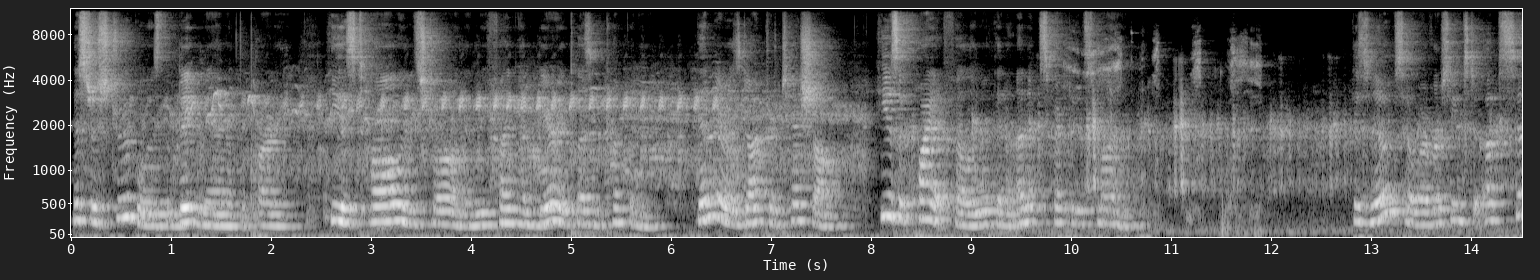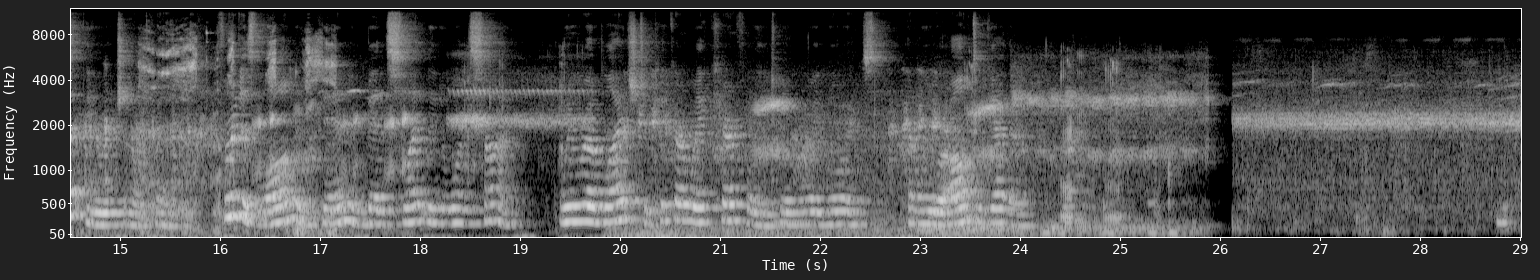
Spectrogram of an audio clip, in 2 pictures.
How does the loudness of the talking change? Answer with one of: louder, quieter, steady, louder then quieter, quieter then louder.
quieter.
